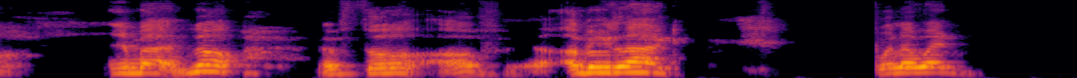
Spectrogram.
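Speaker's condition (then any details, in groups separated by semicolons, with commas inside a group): Cerebral palsy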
